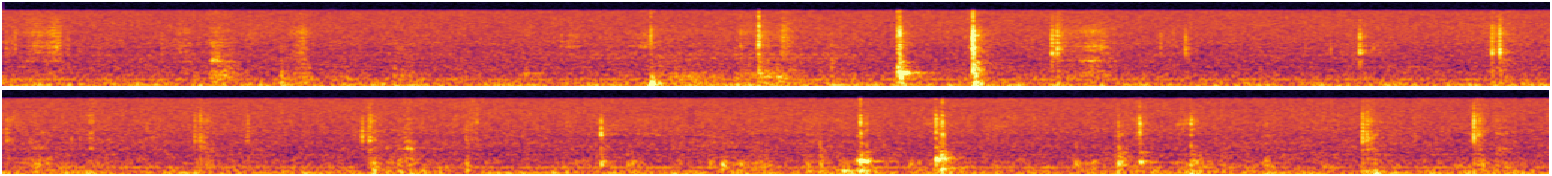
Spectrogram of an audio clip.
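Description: Faint, scattered clicks and taps of rubber loom bands being handled and slipped onto the plastic pegs of a Rainbow Loom, a few irregular ticks over a low steady hum.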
